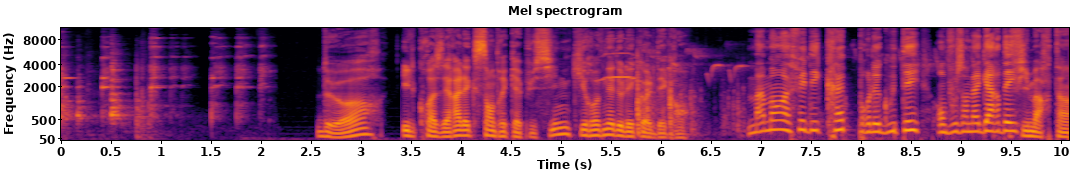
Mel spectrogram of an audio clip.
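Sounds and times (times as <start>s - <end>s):
dishes clinking as a table is cleared: 0.0s - 2.2s, 5.4s - 8.0s
speech: 2.6s - 10.0s.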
